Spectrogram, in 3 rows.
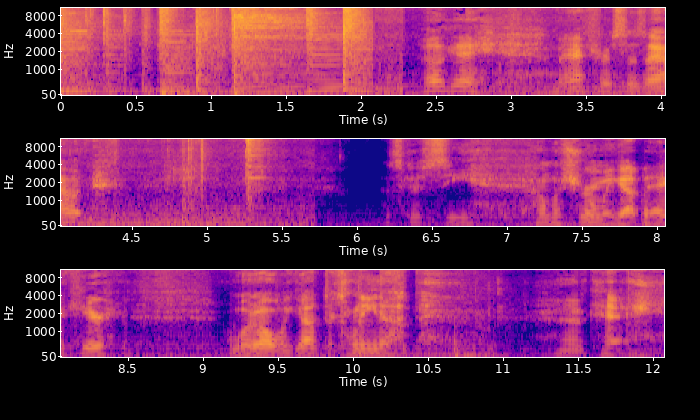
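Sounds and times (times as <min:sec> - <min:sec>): outdoor background hum: 0:02.1 - 0:12.0.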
